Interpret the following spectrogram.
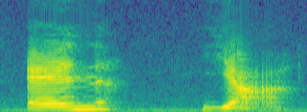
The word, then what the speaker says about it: Enya: name is Enya and it's pronounced n yeah and yeah and it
